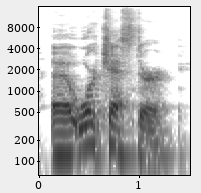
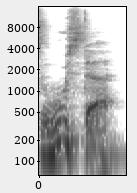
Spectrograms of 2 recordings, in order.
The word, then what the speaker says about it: Worcester: not Toronto, as an Italian would say, or Worcester. It's Worcester. So like, there's like these 2 cities always like, why are they pronouncing it in this way?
